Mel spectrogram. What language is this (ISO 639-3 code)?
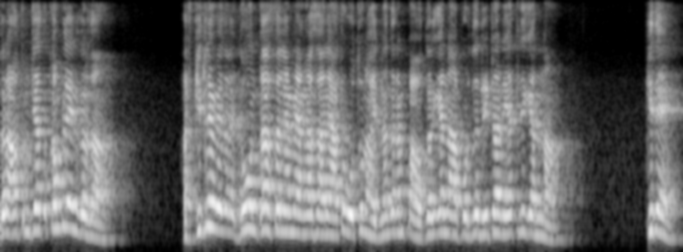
kok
